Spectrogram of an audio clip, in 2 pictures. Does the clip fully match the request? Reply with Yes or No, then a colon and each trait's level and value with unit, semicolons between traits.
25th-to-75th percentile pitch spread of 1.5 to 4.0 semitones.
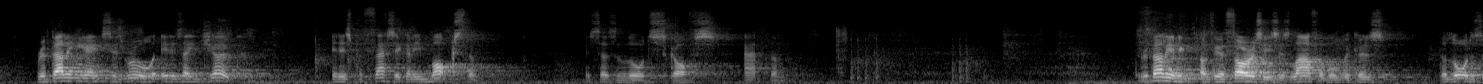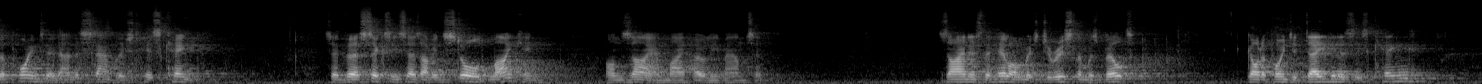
No: average, 4.8 semitones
